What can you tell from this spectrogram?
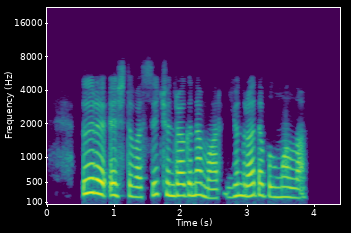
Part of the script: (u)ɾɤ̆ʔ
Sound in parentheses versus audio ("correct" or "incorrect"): incorrect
